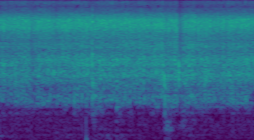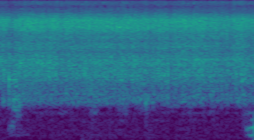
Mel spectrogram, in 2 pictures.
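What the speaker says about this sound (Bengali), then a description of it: "আমার কিছুটা ভাজা হয়ে গেছে এবার আমি কেটে রাখা অন্য খোসাগুলো আমি দিয়ে দেবো" Pumpkin peels frying in a pan with onion, a steady bright sizzle holding evenly throughout with a few faint clicks of utensils, close and without speech.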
